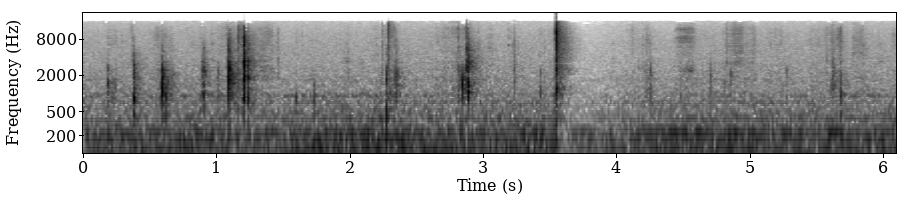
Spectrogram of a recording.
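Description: Fingertips and nails squeeze and tap a full, clear plastic bag of yellow sugared almonds held in both hands. About ten short, bright crinkles and clicks come at an irregular pace over a quiet, low background hum, with the sharpest snap near the middle. The last few seconds hold only faint, soft rustles.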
